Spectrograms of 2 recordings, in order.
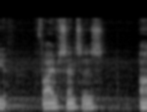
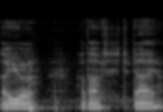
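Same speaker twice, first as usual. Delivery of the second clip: mocking put-on tired, drowsy voice. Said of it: "you sound kinda like this".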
